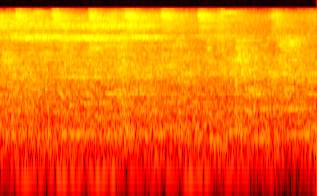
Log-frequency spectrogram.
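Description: Loud background music with a steady beat, over a noisy crowd.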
